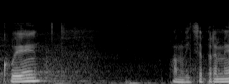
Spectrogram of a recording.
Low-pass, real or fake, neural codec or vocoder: 7.2 kHz; real; none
